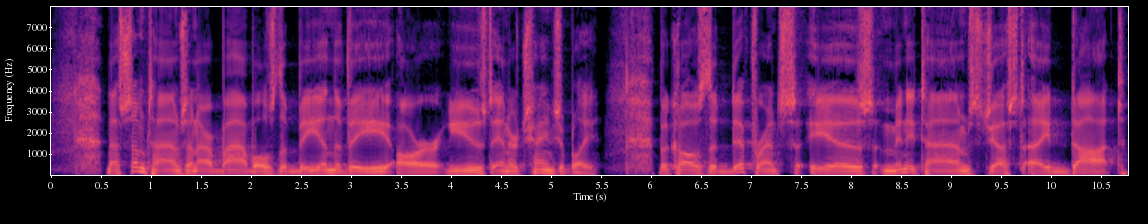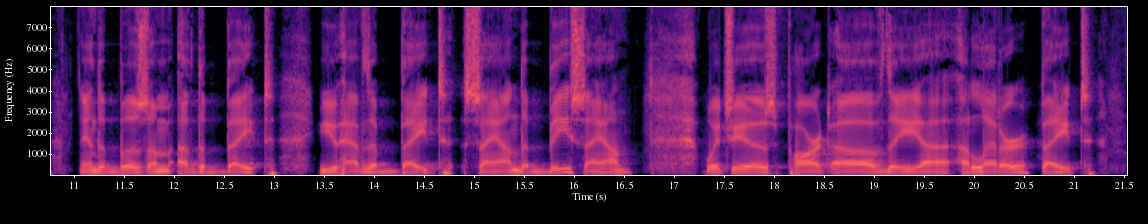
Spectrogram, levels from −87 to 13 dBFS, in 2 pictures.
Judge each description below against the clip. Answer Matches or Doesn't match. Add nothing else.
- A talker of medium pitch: Doesn't match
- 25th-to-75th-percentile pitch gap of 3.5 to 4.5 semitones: Matches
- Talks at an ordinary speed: Doesn't match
